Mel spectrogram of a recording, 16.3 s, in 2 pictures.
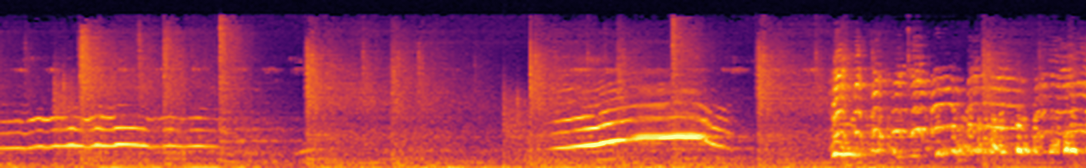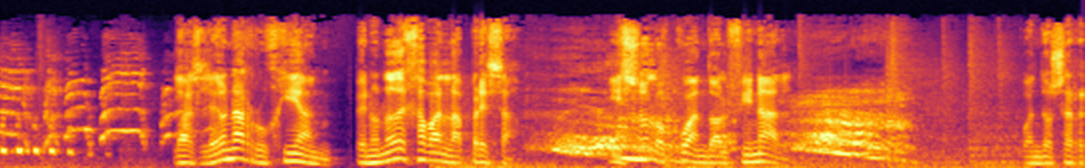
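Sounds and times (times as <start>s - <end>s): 
hyenas howling and laughing: 0.0s - 2.5s, 4.1s - 5.6s, 6.3s - 9.8s, 12.1s - 15.0s
speech: 9.5s - 12.2s, 12.8s - 15.1s, 15.8s - 16.2s.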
